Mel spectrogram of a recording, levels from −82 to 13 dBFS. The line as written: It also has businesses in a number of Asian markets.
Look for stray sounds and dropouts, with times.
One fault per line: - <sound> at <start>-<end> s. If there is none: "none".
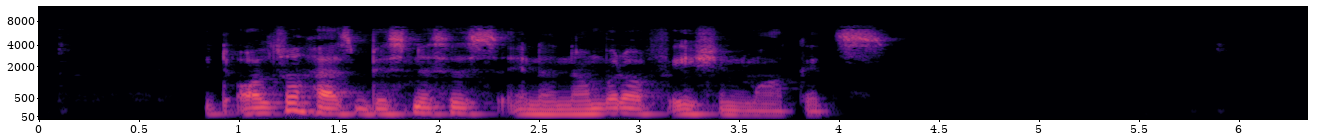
none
